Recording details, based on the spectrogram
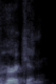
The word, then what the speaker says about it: Hurricane: Is it hurricane or hurricane? – Hurricane. – Hurricane. Damn, that yeah. was hurricane. Like you know. Correct pronunciation is hurricane.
